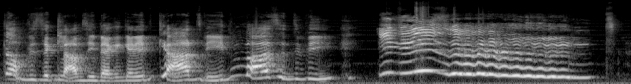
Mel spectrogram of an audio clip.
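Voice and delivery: Fussy praying his messy cousin isn't back; mounting panic. Acted. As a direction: plead with rising panic. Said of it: "he groaned".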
